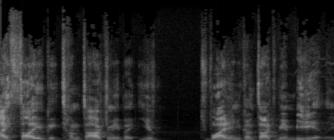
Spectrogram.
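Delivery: normal talking voice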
